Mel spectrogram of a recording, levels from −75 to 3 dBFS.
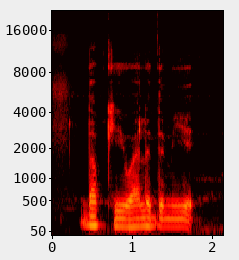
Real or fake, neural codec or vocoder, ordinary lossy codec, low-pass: real; none; none; none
